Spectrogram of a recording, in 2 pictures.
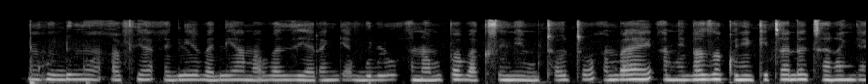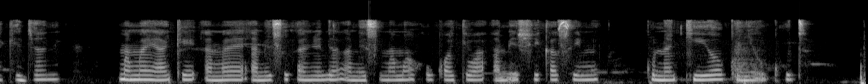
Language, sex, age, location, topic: Swahili, female, 18-24, Kisii, health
